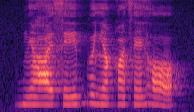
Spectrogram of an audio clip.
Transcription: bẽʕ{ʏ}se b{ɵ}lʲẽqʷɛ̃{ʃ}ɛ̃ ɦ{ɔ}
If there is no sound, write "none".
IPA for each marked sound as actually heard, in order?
ɛ, ɵ, s, ɔ

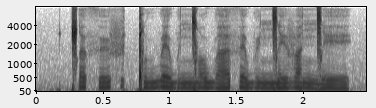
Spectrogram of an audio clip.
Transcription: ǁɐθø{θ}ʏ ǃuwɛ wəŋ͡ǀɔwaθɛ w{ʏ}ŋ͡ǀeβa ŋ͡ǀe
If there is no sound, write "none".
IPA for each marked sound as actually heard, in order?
f, ʏ

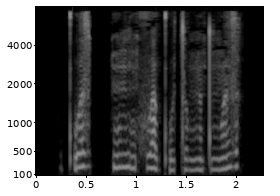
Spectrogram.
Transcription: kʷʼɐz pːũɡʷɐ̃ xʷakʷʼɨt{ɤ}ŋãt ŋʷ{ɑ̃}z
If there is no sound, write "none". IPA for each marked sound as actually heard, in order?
o, ɐ̃

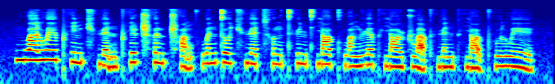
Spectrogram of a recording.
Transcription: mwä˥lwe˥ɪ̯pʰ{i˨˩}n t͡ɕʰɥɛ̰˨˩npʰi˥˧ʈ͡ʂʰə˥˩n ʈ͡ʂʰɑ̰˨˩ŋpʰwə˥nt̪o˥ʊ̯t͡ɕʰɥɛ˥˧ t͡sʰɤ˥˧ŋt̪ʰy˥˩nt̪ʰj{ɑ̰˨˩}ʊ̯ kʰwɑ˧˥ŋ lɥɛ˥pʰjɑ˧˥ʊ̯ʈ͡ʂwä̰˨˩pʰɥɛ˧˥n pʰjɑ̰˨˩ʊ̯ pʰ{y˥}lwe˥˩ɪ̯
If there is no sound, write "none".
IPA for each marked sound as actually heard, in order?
i˧˥, ɑ˥, u˥

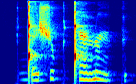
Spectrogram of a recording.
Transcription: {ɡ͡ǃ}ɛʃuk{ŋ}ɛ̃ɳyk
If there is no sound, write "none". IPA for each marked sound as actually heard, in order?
ɡ͡ǃ, ǃ

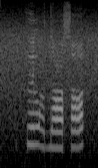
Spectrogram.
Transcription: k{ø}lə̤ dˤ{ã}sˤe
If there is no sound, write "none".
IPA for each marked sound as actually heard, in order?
ə, a

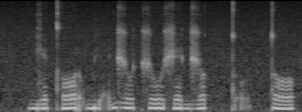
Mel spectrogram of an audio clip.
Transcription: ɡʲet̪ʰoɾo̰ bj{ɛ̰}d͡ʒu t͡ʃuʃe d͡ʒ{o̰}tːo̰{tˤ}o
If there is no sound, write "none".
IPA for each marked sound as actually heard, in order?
ɛ̰, o, tː

